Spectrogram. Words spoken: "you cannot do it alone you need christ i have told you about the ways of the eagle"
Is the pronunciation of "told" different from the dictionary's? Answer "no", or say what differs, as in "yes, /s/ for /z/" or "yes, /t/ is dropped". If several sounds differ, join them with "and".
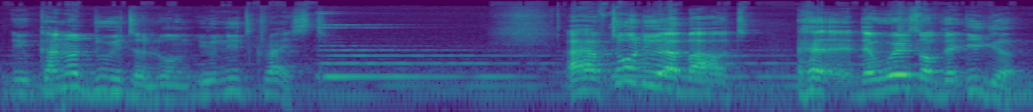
no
